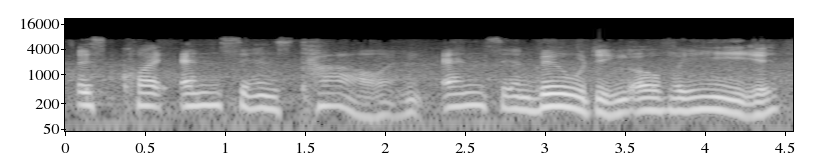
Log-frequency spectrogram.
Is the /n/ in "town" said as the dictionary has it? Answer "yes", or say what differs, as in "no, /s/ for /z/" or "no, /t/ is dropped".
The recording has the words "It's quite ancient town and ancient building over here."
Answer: no, /n/ is dropped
